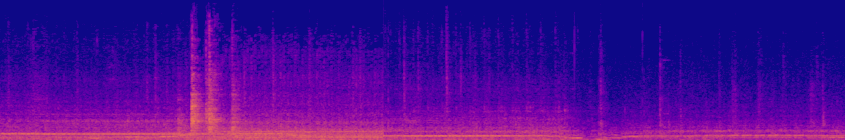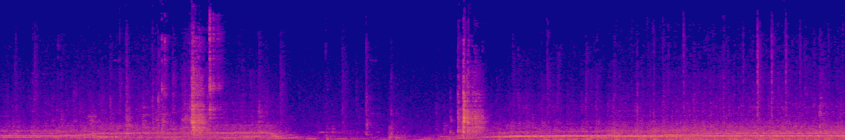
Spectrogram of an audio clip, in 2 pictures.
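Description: A sewing machine stitching in a craft business workshop, a loud sustained mechanical whir that runs in long bursts with brief slowdowns and short pauses between them.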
